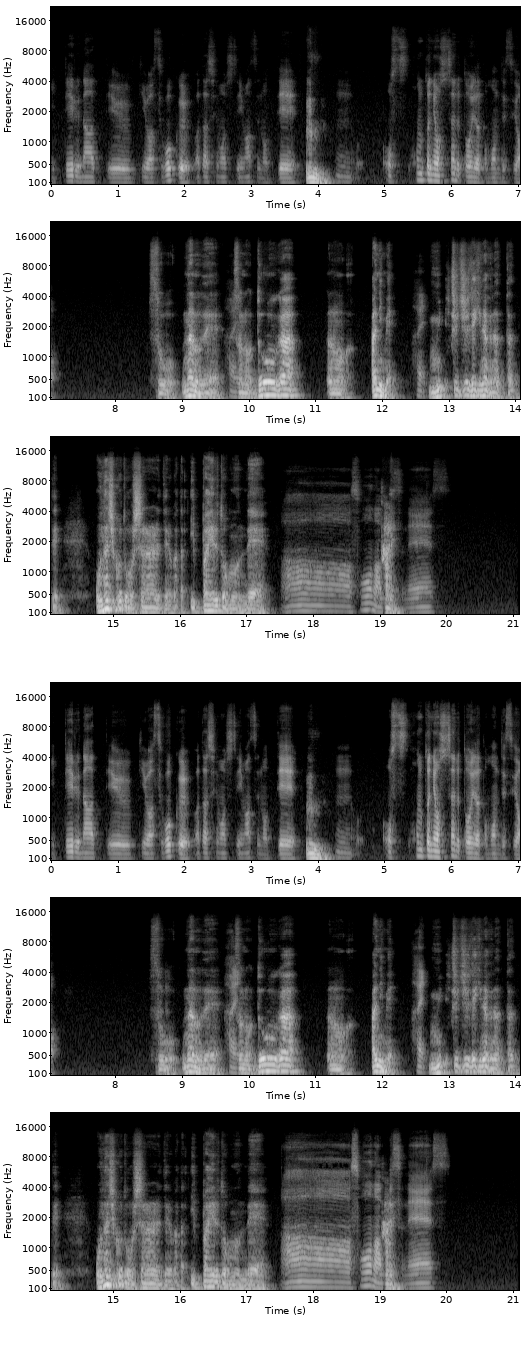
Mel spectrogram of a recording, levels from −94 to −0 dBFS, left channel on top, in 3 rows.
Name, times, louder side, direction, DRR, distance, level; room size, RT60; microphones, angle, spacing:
voice 1, 0.0-3.7 4.3-4.5 5.0-7.1 8.6-8.7 9.7-9.9 12.5-12.7 17.5-19.1 19.4-19.8, right 4 dB, 45° right, 0.4 m, -35 dB
voice 2, 8.5-10.7 11.2-11.5 11.8-12.1 12.7-14.2 14.7-17.3 19.0-19.2, left 1 dB, 65° left, 1.5 m, -24 dB
5.7 x 3.6 x 4.8 m
head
